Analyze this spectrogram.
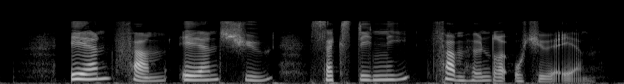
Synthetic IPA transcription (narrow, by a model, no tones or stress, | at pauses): eːnfɛmʔeːnʃʉːsɛkst̪ɪniː | fɛmɦʉnd̪ʁəʔoːçʉːə̰ʔḛːn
